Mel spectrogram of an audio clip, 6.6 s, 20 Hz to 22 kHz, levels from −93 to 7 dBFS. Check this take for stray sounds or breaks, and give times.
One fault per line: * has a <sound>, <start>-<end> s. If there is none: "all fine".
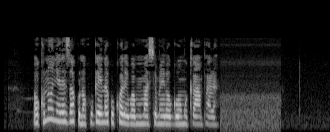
all fine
